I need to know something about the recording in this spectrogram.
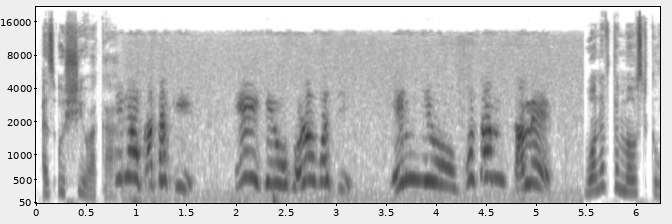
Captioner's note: speaking in foreign language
